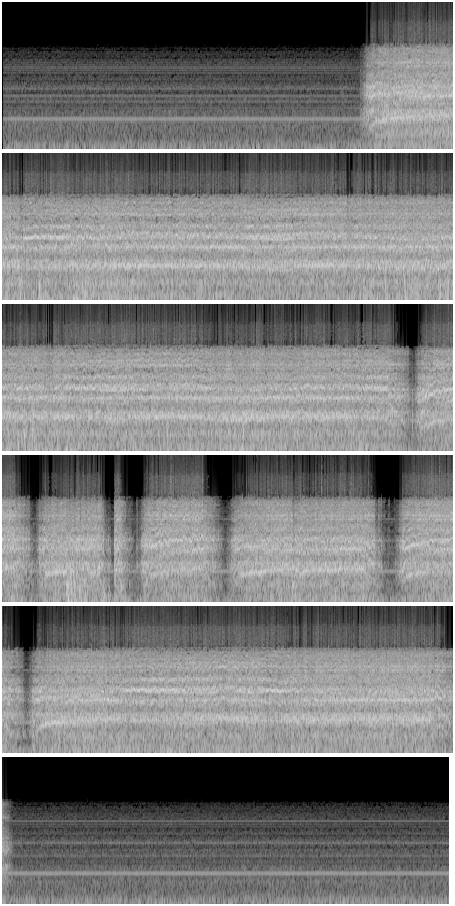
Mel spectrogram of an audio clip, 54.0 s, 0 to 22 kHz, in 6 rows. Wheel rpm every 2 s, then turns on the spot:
0, 0, 0, 30, 200, 220, 230, 220, 220, 230, 220, 220, 220, 100, 120, 130, 180, 130, 140, 210, 220, 210, 110, 0, 0, 0, 0.
none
